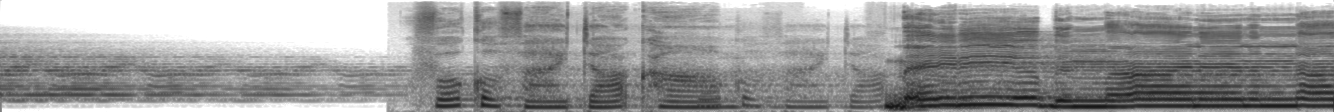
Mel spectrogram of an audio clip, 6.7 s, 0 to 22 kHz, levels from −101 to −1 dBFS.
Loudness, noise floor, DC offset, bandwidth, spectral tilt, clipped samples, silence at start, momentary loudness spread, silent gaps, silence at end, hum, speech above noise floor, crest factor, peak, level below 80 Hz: -16 LUFS; -43 dBFS; under 0.1%; 20 kHz; -4 dB/octave; under 0.1%; 0 s; 21 LU; none; 0 s; none; 27 dB; 16 dB; -2 dBFS; -58 dBFS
